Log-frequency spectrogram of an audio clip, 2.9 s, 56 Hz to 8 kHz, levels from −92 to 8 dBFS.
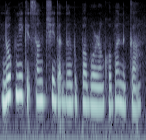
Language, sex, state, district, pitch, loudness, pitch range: Garo, female, Meghalaya, West Garo Hills, 205 Hz, -18 LUFS, 190-230 Hz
